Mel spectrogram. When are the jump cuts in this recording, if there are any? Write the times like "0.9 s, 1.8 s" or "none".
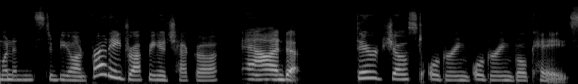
2.3 s, 4.7 s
